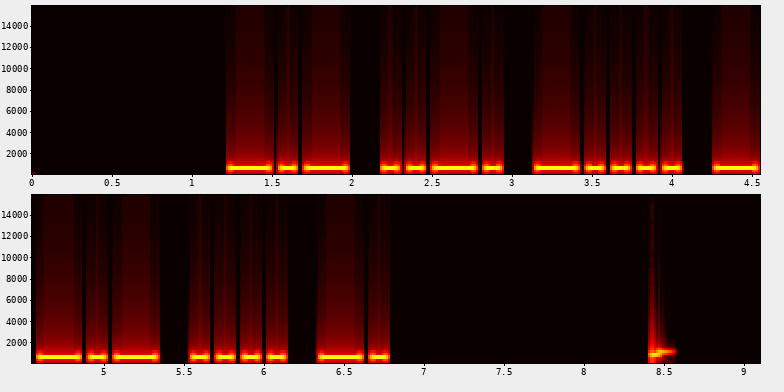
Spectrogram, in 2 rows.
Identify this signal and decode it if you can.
Morse code, heard as a keyed tone, about 15 wpm, 700 Hz. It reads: KF6QHN
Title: USA Call Signs - 2x Character Spacing - 15wpm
